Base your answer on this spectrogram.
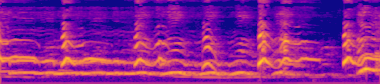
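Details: Several pet dogs howl in a steady, wavering chorus of sustained tones, punctuated by quick rising yips, with a brief pause before the howling resumes.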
